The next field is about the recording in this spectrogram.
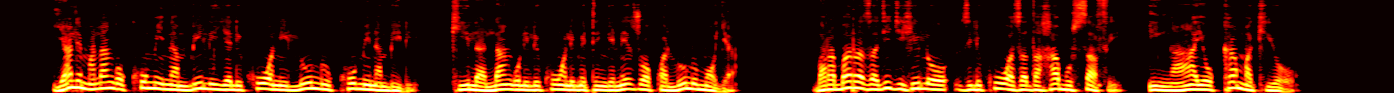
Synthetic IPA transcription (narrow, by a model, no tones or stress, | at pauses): jalɛmalaŋɡɔkʰuminambilijalikʰuwanilulukʰuminambilḭ | kʰilalaŋɡɔlilikuwalimɛtɛŋɡɛnɛzwakwalulumɔʄa̰ | ɓaɾaɓaɾazaʄiʄiɦilɔzilikuwazaðaɦaɓusafḭː | ŋaajɔkamakʰiɔ̰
